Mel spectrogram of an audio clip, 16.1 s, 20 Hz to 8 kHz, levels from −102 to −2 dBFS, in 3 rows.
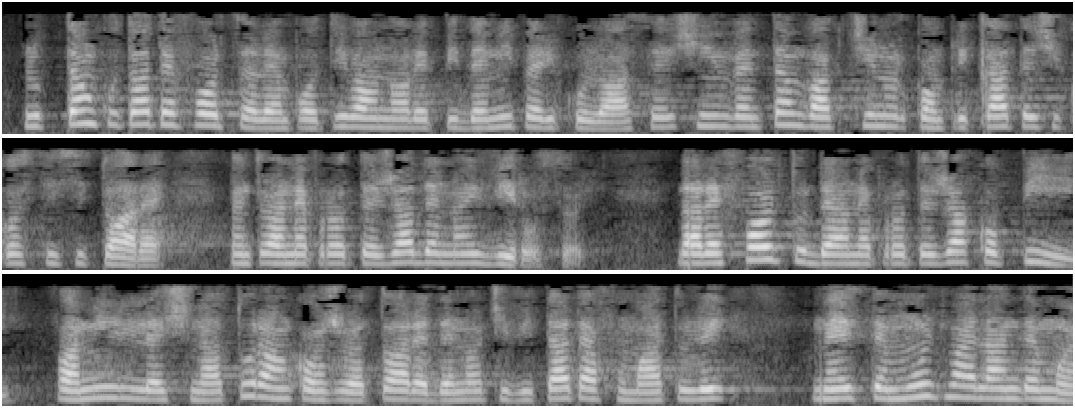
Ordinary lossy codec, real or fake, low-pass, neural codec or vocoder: MP3, 24 kbps; real; 7.2 kHz; none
